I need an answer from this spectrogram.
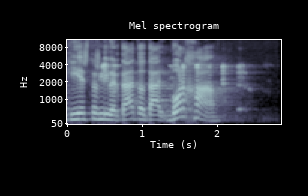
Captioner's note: laughing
